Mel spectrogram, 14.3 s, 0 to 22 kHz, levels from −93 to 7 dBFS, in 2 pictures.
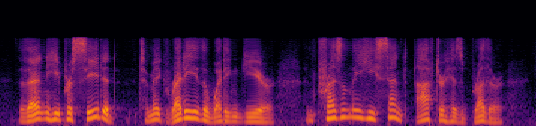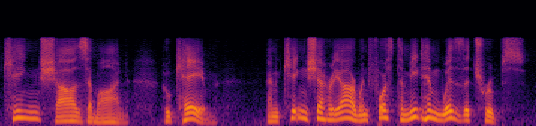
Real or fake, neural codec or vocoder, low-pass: fake; codec, 16 kHz, 0.7 kbps, FocalCodec; 7.2 kHz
